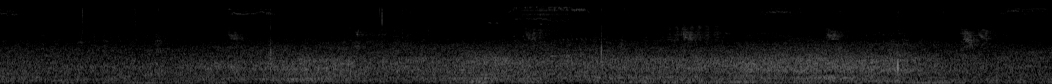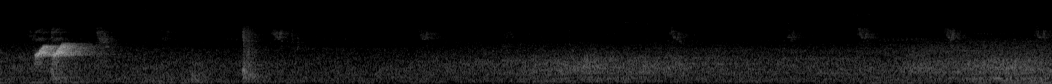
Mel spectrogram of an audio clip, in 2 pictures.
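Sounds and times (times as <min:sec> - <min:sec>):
small birds chirping: 0:04.8 - 0:15.8.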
